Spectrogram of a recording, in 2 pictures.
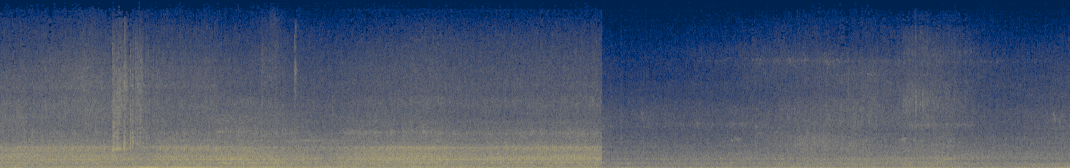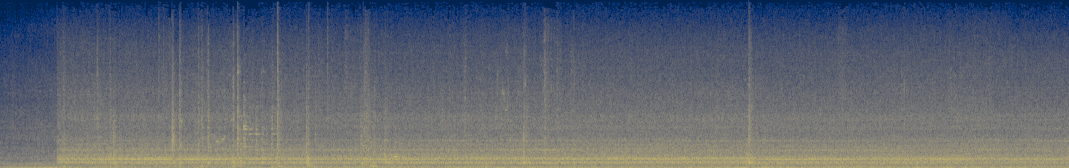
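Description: Heavy truck engines running, with road traffic noise around them. The sound changes abruptly twice: it drops quieter about nine seconds in, then comes back louder around seventeen seconds, where a steady whine is added.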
